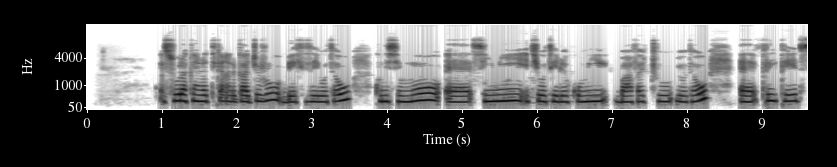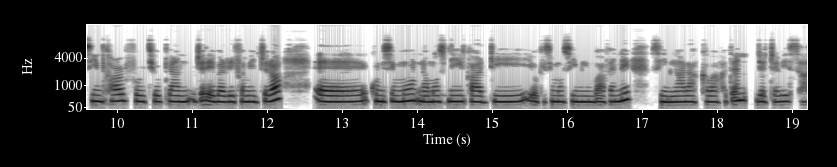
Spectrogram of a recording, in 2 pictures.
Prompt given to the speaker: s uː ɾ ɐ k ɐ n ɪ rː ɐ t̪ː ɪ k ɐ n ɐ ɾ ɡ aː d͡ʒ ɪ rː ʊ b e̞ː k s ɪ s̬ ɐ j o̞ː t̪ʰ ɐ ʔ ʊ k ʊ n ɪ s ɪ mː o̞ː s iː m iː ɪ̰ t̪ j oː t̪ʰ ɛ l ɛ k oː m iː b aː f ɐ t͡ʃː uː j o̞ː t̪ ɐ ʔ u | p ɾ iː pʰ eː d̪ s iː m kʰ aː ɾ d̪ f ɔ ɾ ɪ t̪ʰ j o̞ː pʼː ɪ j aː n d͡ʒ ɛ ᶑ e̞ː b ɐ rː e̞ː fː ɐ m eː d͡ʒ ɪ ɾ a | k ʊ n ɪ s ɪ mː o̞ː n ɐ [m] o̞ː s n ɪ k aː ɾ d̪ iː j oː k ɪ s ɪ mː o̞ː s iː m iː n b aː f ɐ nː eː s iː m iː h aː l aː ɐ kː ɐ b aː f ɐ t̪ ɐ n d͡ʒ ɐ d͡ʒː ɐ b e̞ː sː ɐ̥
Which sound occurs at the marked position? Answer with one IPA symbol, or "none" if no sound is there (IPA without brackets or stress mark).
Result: m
